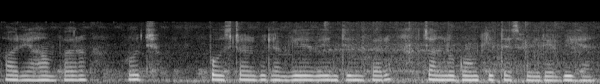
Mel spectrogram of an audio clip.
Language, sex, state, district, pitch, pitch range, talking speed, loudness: Hindi, female, Punjab, Kapurthala, 205 Hz, 195-210 Hz, 160 wpm, -17 LUFS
